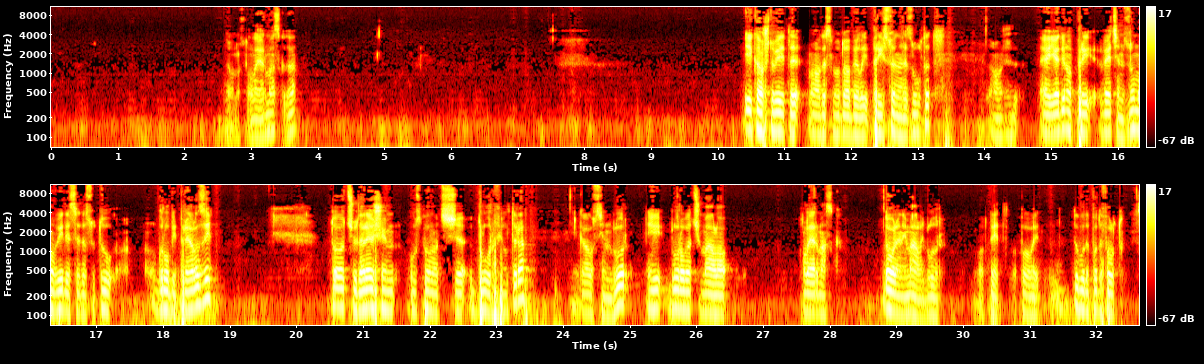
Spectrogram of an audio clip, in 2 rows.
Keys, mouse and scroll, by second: 2.5 click, 4.2 right click, 7.3-8.9 drag, 10.8-11.2 ctrl+scroll up 1, 13.0-14.2 drag, 18.8 click, 19.8 click, 20.6-21.9 drag, 22.9 click, 24.6 click, 26.3-28.4 drag, 31.8 click.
